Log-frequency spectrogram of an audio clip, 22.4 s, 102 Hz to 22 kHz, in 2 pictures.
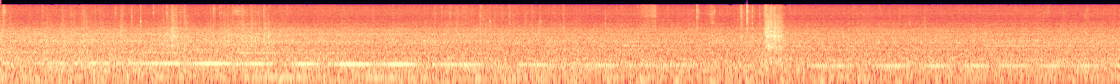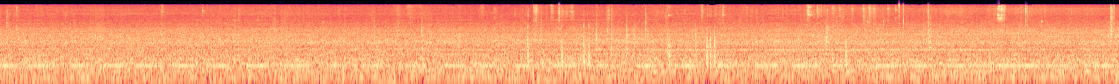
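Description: Cabin noise of an Airbus A319 heard beside the wing during landing: a steady rush of engine and rolling noise under a humming tone. The tone drops a little in pitch over the first several seconds, then holds steady. A single sharp click comes about eight seconds in.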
